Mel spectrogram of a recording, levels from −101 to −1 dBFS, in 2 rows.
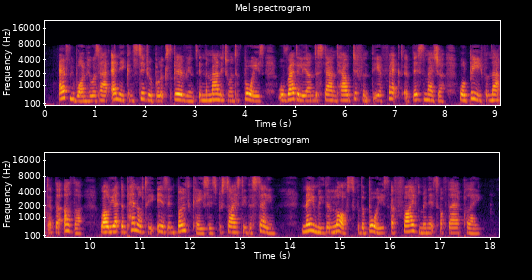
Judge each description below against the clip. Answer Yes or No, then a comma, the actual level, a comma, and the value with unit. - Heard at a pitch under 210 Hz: No, high, 225 Hz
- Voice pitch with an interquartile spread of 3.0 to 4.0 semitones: Yes, average, 3.4 semitones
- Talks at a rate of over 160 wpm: Yes, average, 175 wpm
